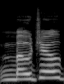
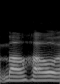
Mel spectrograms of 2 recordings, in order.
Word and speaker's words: mojo: So, the Mojo bags that I talked about, and I think it is Mojo. I was pronouncing it moho, like a more uh Hispanic sounding way, but I think it is just pronounced.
